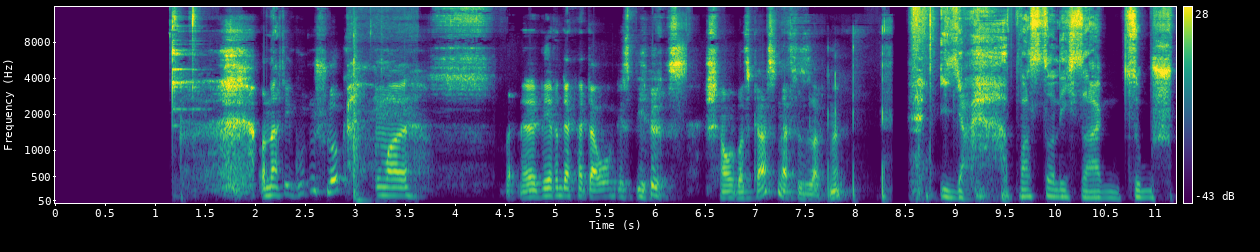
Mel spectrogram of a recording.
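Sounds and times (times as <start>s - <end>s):
glass beer bottles clinking together in a toast: 1.2s - 1.6s, 2.9s - 3.7s
speech: 2.0s - 11.2s.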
